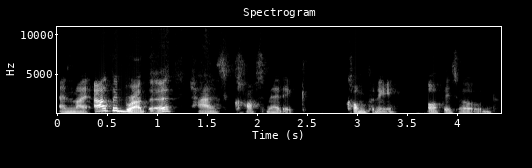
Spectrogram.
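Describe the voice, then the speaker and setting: Young woman talking about her business, low voice, dry sound, says um a lot. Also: sing-song, moderate pace, husky, dry recording. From Thailand. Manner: conversational, non-native English with fillers. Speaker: entrepreneur guest. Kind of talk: interview answers.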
